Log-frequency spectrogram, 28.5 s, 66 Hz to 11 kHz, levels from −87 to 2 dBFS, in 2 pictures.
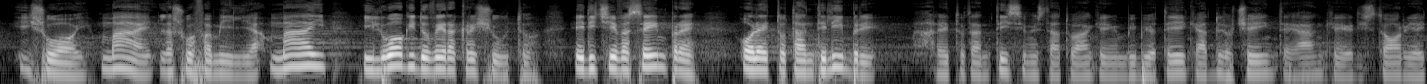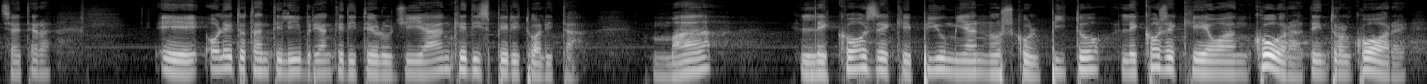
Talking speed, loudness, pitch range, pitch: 125 wpm, -22 LUFS, 125-160 Hz, 135 Hz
